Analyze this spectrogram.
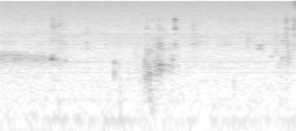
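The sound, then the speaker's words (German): A faint, quiet sip of coffee, with one short slurp standing out from soft mouth sounds. “Einen Schluck Kaffee.”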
